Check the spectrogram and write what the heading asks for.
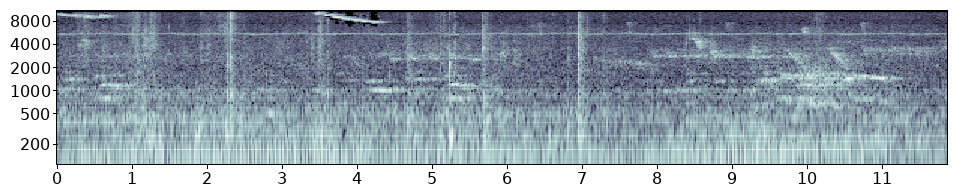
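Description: Faint scattered short chirps and squeaky calls, with a cluster of falling chirps near the end, over a steady high-pitched whine and a low hum, and two sharp clicks.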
